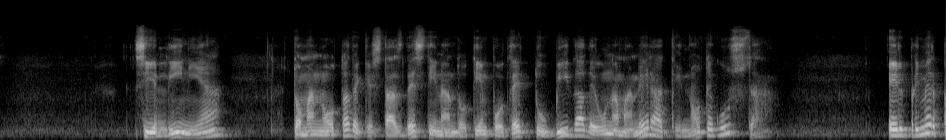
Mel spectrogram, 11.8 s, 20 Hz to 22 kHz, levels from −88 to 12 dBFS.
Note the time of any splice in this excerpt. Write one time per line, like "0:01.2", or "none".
0:02.0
